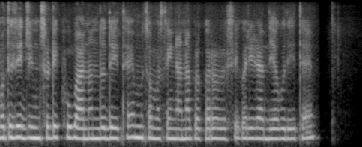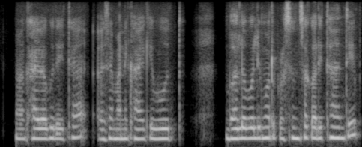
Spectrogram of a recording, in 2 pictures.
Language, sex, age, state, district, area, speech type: Odia, female, 18-30, Odisha, Bhadrak, rural, spontaneous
